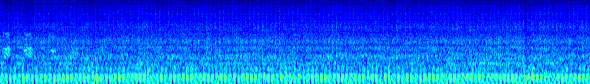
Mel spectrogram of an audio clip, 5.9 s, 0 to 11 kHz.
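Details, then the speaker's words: Predator 224cc Max Performance engine with HEMI head, running with throttle cable disconnected: fast single-cylinder thumping with loose metallic chatter as vibration shakes loose throttle linkage parts; owner must refit and tighten them. "now it's shaking all the parts although it's shaking the other throttle stuff that's loose inside it is shaking it off um i need to grab that stuff before it falls out and put it back in his place and tighten it down until i put the throttle cable back in"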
